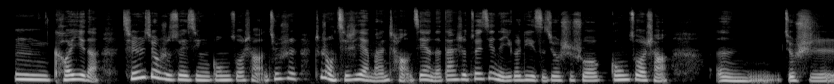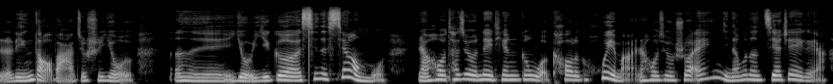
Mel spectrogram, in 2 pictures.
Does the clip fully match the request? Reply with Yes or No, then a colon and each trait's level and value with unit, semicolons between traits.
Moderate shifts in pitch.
Yes: average, 3.3 semitones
